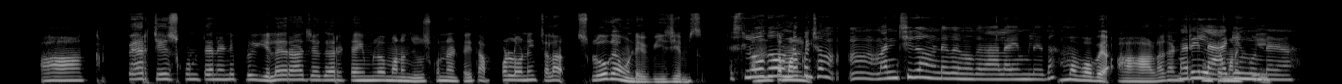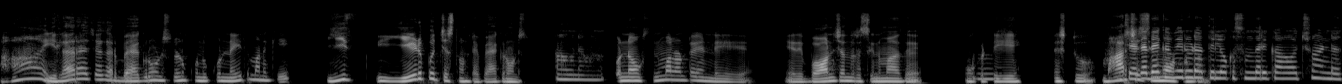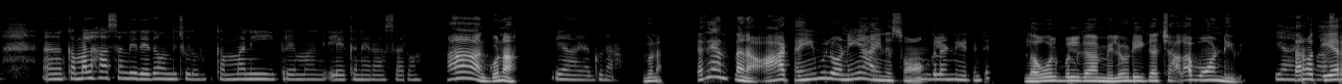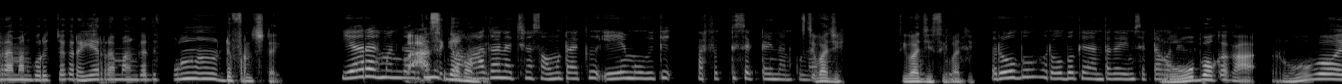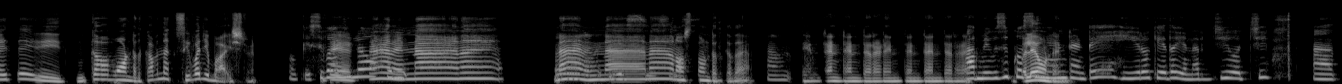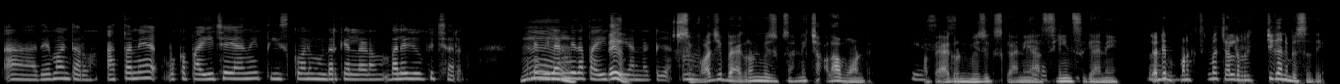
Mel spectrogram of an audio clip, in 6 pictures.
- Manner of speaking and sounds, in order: other background noise; in English: "కంపేర్"; in English: "స్లోగా"; in English: "బీజేఎమ్స్"; in English: "స్లోగా"; in English: "లాగింగ్"; in English: "బ్యాక్‌గ్రౌండ్స్‌లొ"; tapping; in English: "బ్యాక్‌గ్రౌండ్స్"; in English: "అండ్"; in English: "లవలబుల్‌గా, మెలోడీగా"; in English: "ఫుల్ డిఫరెన్ స్టైల్"; in English: "క్లాసికల్‌గా"; in English: "సౌండ్"; in English: "మూవీకి పర్ఫెక్ట్ సెట్"; in English: "సెట్"; humming a tune; in English: "యెస్, యెస్, యెస్"; humming a tune; in English: "హీరోకి"; in English: "ఎనర్జీ"; sniff; in English: "విలన్"; in English: "బ్యాక్‌గ్రౌండ్ మ్యూజిక్స్"; in English: "బ్యాక్‌గ్రౌండ్ మ్యూజిక్స్"; in English: "యెస్. యెస్"; in English: "సీన్స్"; in English: "రిచ్‌గా"
- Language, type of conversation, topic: Telugu, podcast, సౌండ్‌ట్రాక్ ఒక సినిమాకు ఎంత ప్రభావం చూపుతుంది?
